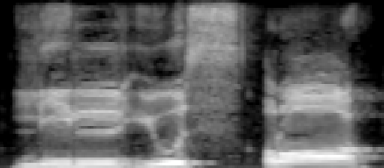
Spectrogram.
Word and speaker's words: لِلْيُسْرَى: فَسَنُيَسِّرُهُ لِلْيُسْرَى. لِلْيُسْرَى. This ra is heavy, you know, because it has a line on top.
